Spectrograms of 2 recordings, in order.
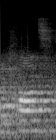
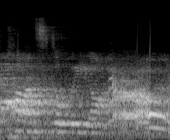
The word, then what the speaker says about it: Ponce de Leon: Tea Room on Ponce de Leon Avenue. Be sure to pronounce it Ponce de Leon. Okay, Ponce de Leon. Ponce de Leon. Girl, it's just Ponce.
